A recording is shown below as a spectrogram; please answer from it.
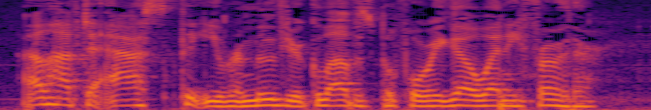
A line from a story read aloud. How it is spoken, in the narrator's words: said in a brusque voice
